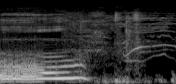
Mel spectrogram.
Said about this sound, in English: I was barely conscious when I heard a loud, deep, bass-like yell from the air.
